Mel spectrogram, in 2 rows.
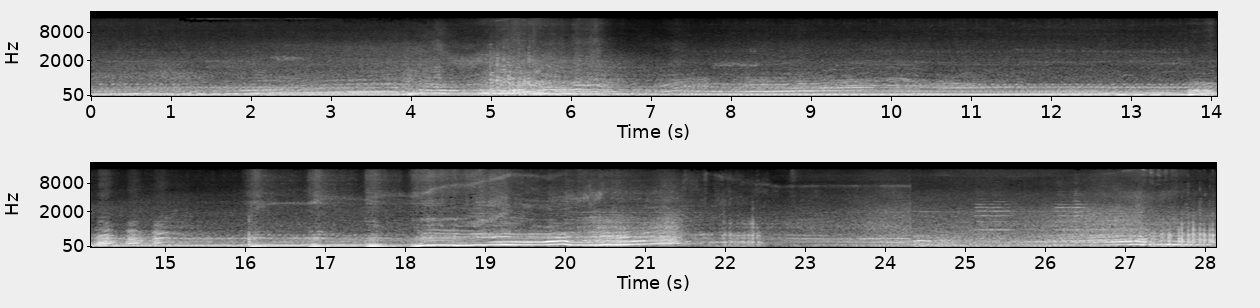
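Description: Porsche 911 flat-six engines running at low speed, with several rising revs as the cars pull away. About two-thirds of the way through, one car accelerates with stepped rises and drops in pitch, like gear changes.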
